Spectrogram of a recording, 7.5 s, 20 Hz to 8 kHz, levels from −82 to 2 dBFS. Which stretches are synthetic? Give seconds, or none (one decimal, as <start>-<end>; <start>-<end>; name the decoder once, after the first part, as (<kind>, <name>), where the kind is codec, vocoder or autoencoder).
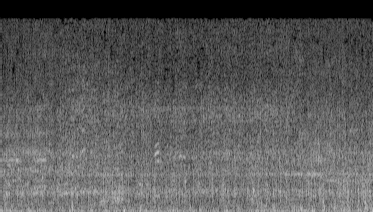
0.0-1.1 (vocoder, Vocos); 6.1-7.0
